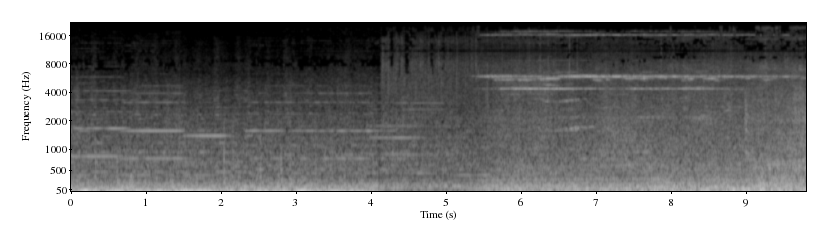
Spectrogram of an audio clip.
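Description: Train rolling along the tracks in the video game A Golden Wake, with a steady rumbling roar and long, high squealing wheel tones, loud and continuous throughout with no talk.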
